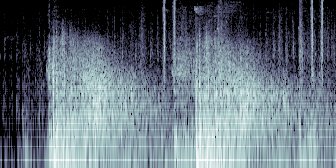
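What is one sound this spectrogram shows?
Video game building sounds thud and crash as walls go up.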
